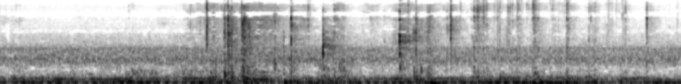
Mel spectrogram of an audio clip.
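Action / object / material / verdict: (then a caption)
scrape / bar of soap / soap / none. A solid pink-and-white striped bar of soap is held in the hand while a craft knife scores it and carves off cubes. Sharp, bright scraping clicks and crackles stand out over a steady low background hum.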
